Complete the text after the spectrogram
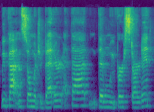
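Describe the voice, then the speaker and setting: A woman's voice: mid-range voice, steady tone, normal speed. Chatty woman harpist in an echoey room. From Northern Virginia, USA. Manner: chatty, thinks aloud with many ums and restarts. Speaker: harpist and singer. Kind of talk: casual interview answers.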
